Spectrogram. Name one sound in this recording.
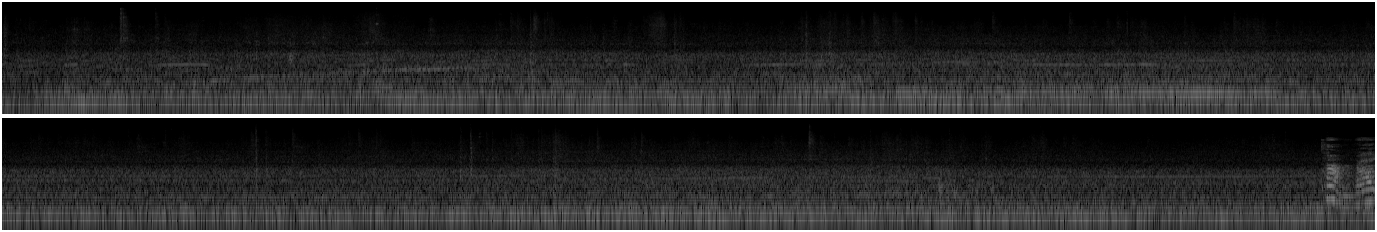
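A bus engine hums and rumbles steadily while driving along a road.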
